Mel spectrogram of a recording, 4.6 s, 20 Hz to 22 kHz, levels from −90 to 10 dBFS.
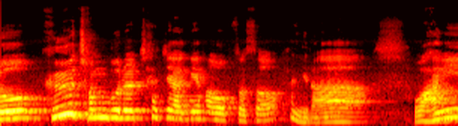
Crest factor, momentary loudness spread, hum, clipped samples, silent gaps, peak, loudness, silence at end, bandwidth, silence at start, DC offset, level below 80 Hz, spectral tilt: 16 dB; 15 LU; none; under 0.1%; none; 0 dBFS; -17 LUFS; 0 s; 9.4 kHz; 0 s; under 0.1%; -62 dBFS; -7 dB/octave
